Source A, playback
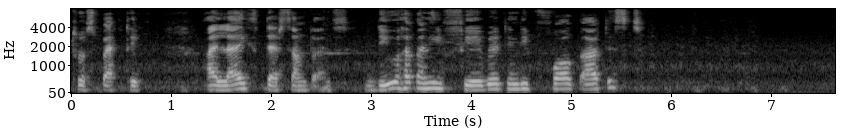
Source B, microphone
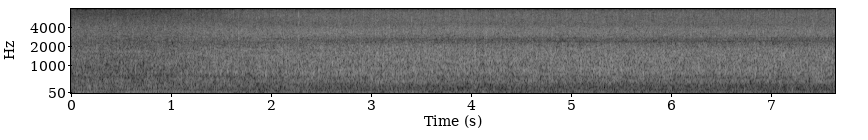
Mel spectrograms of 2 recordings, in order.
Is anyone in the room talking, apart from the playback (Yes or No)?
No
